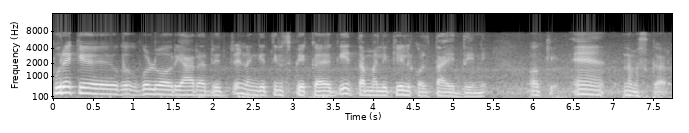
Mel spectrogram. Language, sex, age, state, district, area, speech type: Kannada, female, 60+, Karnataka, Udupi, rural, spontaneous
